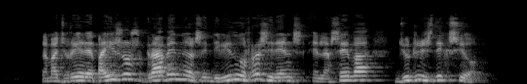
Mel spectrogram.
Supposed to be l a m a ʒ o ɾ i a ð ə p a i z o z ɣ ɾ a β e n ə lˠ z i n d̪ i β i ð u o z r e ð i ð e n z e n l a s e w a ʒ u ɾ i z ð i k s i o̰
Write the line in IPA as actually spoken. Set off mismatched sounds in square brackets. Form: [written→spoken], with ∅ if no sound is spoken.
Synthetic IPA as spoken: l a m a ʒ o ɾ i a ð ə p a i z o z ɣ ɾ a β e n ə lˠ z i n d̪ i β i ð u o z r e [ð→z] i ð e n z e n l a s e [w→β] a ʒ u ɾ i z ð i k s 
